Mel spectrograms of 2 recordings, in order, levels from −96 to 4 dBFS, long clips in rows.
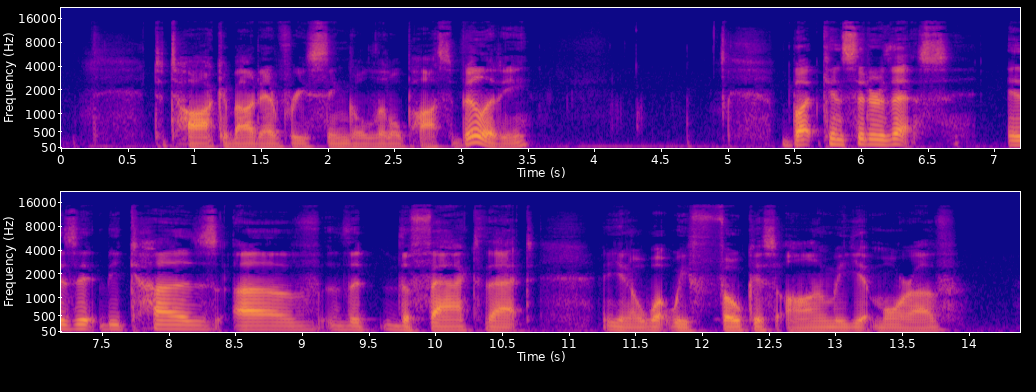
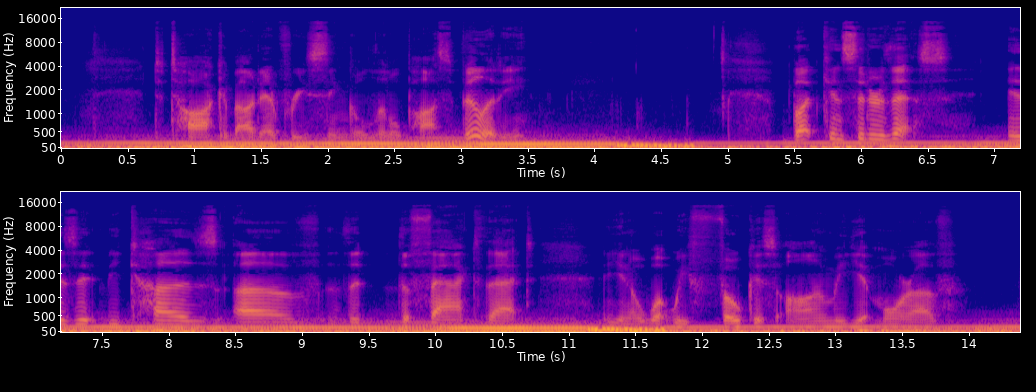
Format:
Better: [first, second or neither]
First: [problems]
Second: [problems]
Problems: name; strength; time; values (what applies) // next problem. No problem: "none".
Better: first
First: none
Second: low rumble; loud; throughout; 5 dB below the speech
